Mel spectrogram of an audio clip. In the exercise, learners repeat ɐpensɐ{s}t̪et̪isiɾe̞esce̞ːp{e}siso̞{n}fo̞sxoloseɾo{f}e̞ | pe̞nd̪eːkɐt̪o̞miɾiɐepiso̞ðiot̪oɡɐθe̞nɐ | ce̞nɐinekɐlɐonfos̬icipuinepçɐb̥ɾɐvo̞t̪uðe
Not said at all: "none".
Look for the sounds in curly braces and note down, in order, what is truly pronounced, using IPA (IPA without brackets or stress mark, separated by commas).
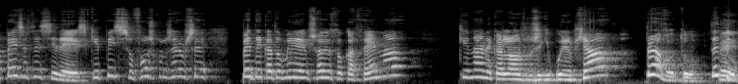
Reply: f, i, none, s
